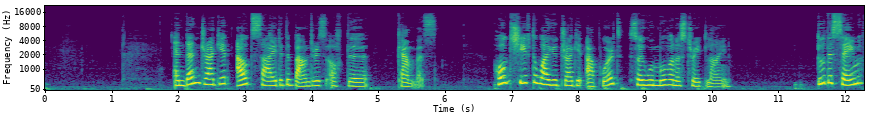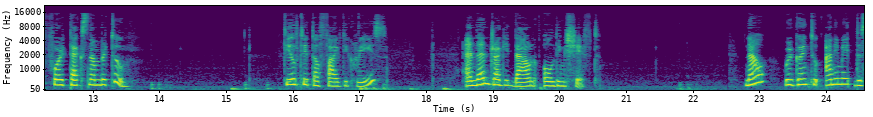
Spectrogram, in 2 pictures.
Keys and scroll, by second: 17.0 5, 17.2 Return.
